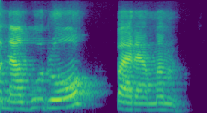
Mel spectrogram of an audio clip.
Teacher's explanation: So visarga followed by pa would be upadhmaniya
